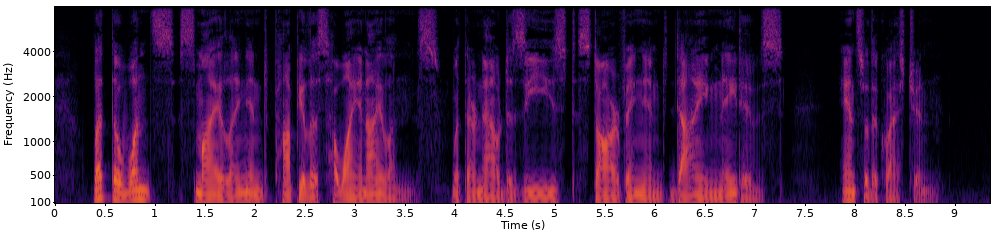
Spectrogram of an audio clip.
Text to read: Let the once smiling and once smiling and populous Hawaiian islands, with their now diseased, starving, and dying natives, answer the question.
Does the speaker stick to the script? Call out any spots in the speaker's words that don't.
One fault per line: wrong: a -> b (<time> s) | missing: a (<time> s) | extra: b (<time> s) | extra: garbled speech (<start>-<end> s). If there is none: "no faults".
missing: once smiling and (2.2 s)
